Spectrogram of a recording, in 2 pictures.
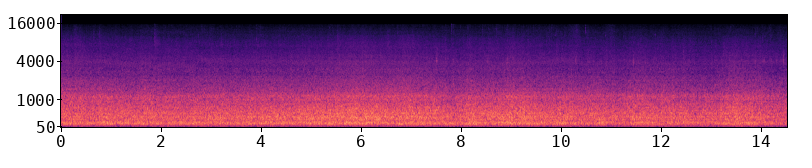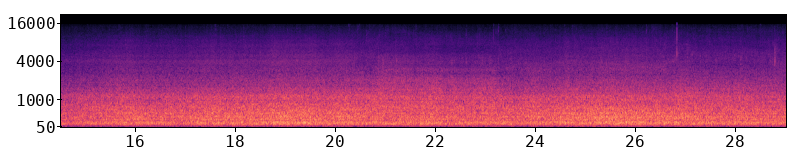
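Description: Thunderstorm rain and wind: a steady rushing noise, without any sharp cracks.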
